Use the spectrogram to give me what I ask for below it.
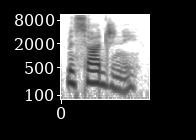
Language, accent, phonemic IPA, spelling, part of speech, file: English, US, /mɪˈsɑd͡ʒ.ɪ.ni/, misogyny, noun, En-us-misogyny.ogg
- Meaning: Hatred of, contempt for, or prejudice against women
